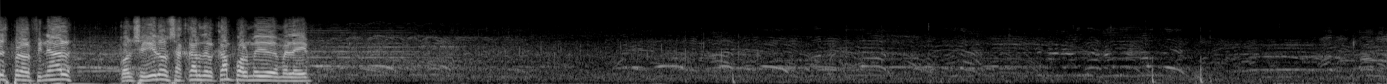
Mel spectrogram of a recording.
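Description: A crowd murmurs and calls out in an open stadium.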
